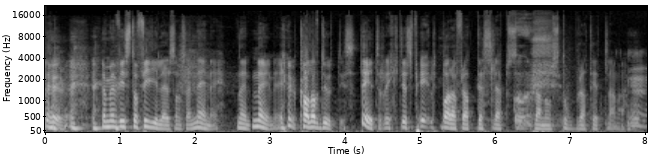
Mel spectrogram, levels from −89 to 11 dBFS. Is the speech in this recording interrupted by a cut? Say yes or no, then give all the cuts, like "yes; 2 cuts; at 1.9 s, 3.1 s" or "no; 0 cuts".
yes; 2 cuts; at 2.7 s, 5.2 s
